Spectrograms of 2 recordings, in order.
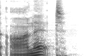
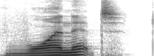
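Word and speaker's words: Onett: I've always been torn on how to pronounce this, because I've always heard it pronounced as Onnit, because it's O-N-E-T-T, but it's... there's like a theme with the town names. It's Onnit, Tucson, Threed, and Foreside. So I kind of want to call it Onnit.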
